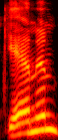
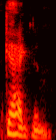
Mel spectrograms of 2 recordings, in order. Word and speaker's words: Gagnon: just introduce her Caitlyn Gagnon right it's not the French pronunciation pointed out to me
